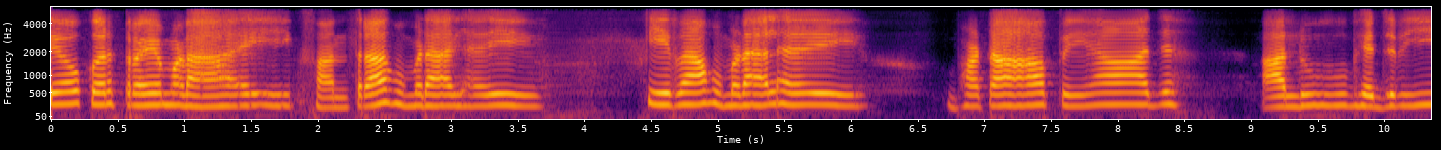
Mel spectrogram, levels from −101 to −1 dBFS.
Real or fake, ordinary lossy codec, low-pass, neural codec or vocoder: fake; none; 5.4 kHz; codec, 16 kHz, about 1 kbps, DyCAST, with the encoder's durations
